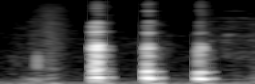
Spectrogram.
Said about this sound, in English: Bless you.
